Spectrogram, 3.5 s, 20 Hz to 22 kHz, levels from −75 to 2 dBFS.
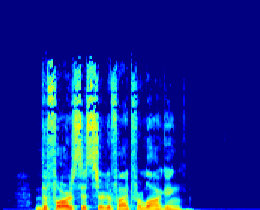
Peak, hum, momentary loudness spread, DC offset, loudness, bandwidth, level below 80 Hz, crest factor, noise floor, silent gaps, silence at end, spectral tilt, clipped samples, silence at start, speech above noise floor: -2 dBFS; none; 11 LU; under 0.1%; -18 LUFS; 16.5 kHz; -40 dBFS; 18 dB; -68 dBFS; none; 0.9 s; -4.5 dB/octave; under 0.1%; 0.45 s; 50 dB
